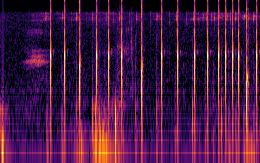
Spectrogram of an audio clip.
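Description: A block is struck with quick, evenly repeated taps.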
